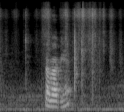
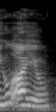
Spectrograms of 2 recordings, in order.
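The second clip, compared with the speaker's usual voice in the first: normal talking voice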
